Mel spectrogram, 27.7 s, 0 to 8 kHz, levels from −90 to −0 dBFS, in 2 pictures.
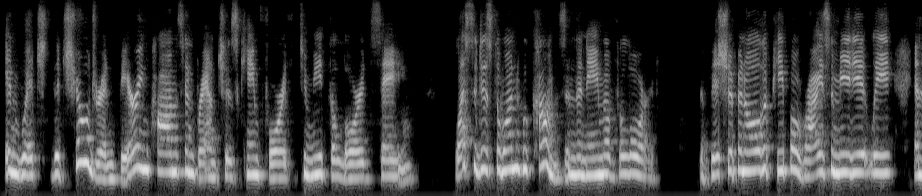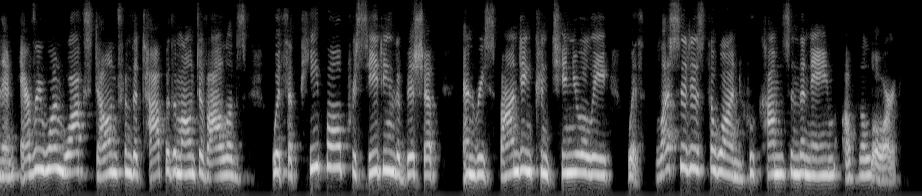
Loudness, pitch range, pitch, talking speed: -22 LUFS, 215-260 Hz, 230 Hz, 150 wpm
